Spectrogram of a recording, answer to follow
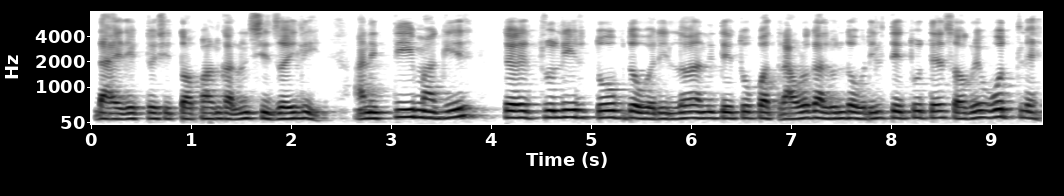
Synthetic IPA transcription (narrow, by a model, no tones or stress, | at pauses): ɖajɾek̚ʈəɕit̪ɔpãŋɡʱaluːnɕid͡zəjli | a̰nit̪imaɡiː | t̪et͡suliːɾt̪opd̪əʋɾiləanit̪et̪upət̪ɾaʋəɭɡʱaluːnd̪əʋɾiːlt̪ẽt̪ut̪ɛ̃səɡɭeʋot̪lɛ̃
